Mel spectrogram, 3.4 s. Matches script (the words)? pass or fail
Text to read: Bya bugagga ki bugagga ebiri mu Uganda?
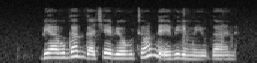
fail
